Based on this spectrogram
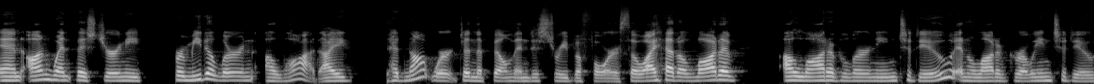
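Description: A woman's ordinary speaking voice, fairly low in pitch, with fairly even intonation, a moderate pace and a very clean recording over a silent background. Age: 60s. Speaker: speaker and author. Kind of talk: casual interview chat.

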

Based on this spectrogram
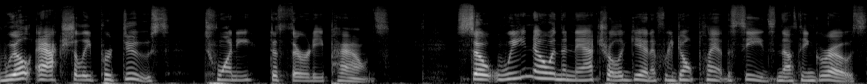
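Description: A woman with an American accent speaks at a medium pitch and a fairly slow pace. Her intonation is lively. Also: very clean recording, silent background. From US Midwest, rural Michigan. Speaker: preacher and podcast host. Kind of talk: sermon-style Bible teaching. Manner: emphatic, repetitive.

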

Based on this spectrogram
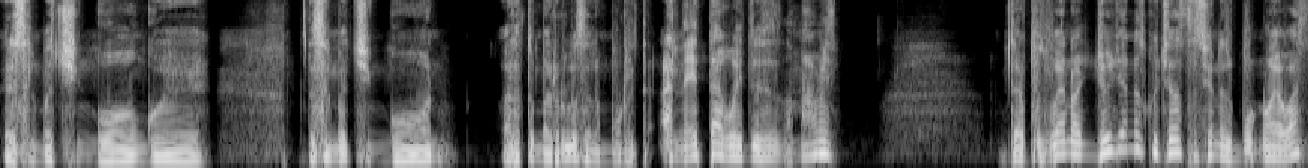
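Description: In a very clean recording with a silent background and a dry, close sound with no echo, a man talks in an animated tone at a medium pitch and a fairly quick pace, with long, frequent pauses. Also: lively intonation. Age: 30s. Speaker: podcaster. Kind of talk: casual monologue.

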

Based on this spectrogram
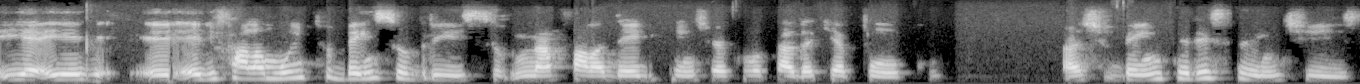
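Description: At a moderate pace, the voice has a dark, mellow tone and a dry, close sound with no echo. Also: woman. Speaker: university student. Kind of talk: casual chat.

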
